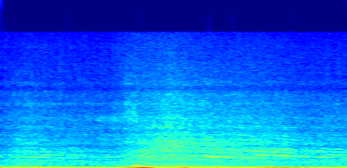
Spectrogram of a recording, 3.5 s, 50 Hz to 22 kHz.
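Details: Chevy S10 with 4.8 V8 and T5 transmission, revving: a thin whine climbs and falls with rpm, absent cold but appearing once warm. It comes from the power steering pump despite full, clean fluid; small bubbles are seen when revving, and internal valving is suspected.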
